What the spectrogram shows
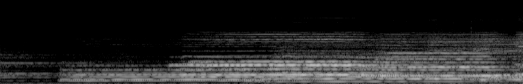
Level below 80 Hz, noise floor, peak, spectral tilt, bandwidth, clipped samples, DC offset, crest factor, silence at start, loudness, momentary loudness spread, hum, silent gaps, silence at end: -58 dBFS; -48 dBFS; -10 dBFS; -7 dB/octave; 16.5 kHz; under 0.1%; under 0.1%; 14 dB; 0 s; -24 LUFS; 14 LU; none; none; 0 s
